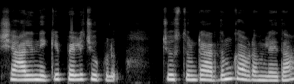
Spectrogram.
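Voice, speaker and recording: A woman's voice: mid-range voice, fairly even intonation, quick pace, dry recording, lightly acted. A woman reading the lines of a domineering young man who speaks coldly and makes threats, in a Telugu audio story. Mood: stern. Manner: cold, commanding and quietly threatening.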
